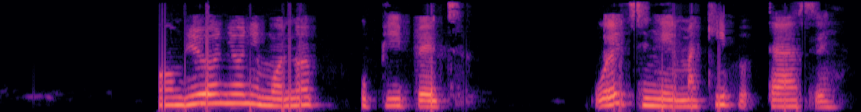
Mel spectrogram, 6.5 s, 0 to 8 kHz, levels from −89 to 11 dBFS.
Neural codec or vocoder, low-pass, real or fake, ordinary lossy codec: none; 7.2 kHz; real; AAC, 32 kbps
